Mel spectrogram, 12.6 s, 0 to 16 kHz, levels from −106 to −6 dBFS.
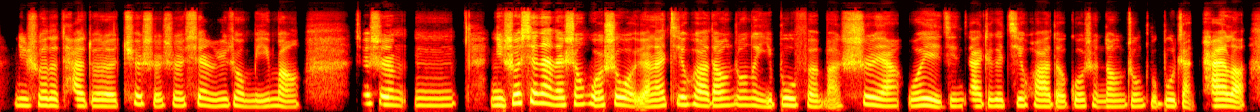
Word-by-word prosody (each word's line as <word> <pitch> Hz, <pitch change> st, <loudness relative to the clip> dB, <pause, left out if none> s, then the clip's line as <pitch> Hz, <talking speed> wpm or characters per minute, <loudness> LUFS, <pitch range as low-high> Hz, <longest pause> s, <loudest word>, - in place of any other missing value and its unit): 你 230 Hz, -1 st, -4 dB
说 230 Hz, +1 st, -1 dB
得 225 Hz, -1 st, 0 dB
太 215 Hz, +1 st, -1 dB
对 210 Hz, 0 st, -4 dB
了， 200 Hz, -1 st, +1 dB
确 270 Hz, -3 st, +1 dB
实 200 Hz, -6 st, -2 dB
是 220 Hz, -1 st, -3 dB
陷 235 Hz, 0 st, -1 dB
入 200 Hz, -, -6 dB
一 215 Hz, +1 st, -4 dB
种 220 Hz, -2 st, -4 dB
迷 190 Hz, +2 st, -6 dB
茫。 190 Hz, -4 st, -3 dB, 0.6 s
就 285 Hz, -, -3 dB
是， 250 Hz, -6 st, +1 dB
嗯， 230 Hz, +2 st, -8 dB, 0.3 s
你 230 Hz, 0 st, +1 dB
说 295 Hz, +7 st, +6 dB
现 315 Hz, 0 st, +5 dB
在 295 Hz, -2 st, +8 dB
的 240 Hz, -1 st, +3 dB
生 265 Hz, +2 st, +2 dB
活 255 Hz, -5 st, 0 dB
是 260 Hz, -, +4 dB
我 230 Hz, -5 st, +3 dB
原 -, -, 0 dB
来 205 Hz, +2 st, +2 dB
计 250 Hz, +1 st, 0 dB
划 245 Hz, -4 st, +1 dB
当 225 Hz, +2 st, -1 dB
中 235 Hz, -2 st, -5 dB
的 230 Hz, -, -3 dB
一 200 Hz, -1 st, -4 dB
部 235 Hz, +2 st, 0 dB
分 195 Hz, -5 st, -4 dB
吧？ -, -, -5 dB
是 260 Hz, -3 st, +2 dB
呀， 210 Hz, -2 st, +1 dB
我 215 Hz, +2 st, -1 dB
已 215 Hz, -5 st, +3 dB
经 205 Hz, +3 st, -8 dB
在 205 Hz, -1 st, 0 dB
这 210 Hz, -, -5 dB
个 210 Hz, 0 st, -1 dB
计 220 Hz, +1 st, 0 dB
划 205 Hz, -3 st, 0 dB
的 185 Hz, 0 st, -3 dB
过 200 Hz, +1 st, -4 dB
程 205 Hz, -2 st, -7 dB
当 195 Hz, +1 st, -4 dB
中 200 Hz, -1 st, -6 dB
逐 240 Hz, -, -9 dB
步 210 Hz, -7 st, -2 dB
展 -, -, -3 dB
开 210 Hz, -1 st, +6 dB
了。 200 Hz, -2 st, +2 dB
220 Hz, 275 characters per minute, -23 LUFS, 205-240 Hz, 0.6 s, 在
